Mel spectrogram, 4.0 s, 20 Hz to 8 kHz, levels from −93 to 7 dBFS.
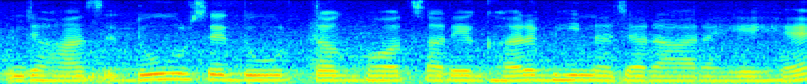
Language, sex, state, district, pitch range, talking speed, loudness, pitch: Hindi, female, Bihar, Darbhanga, 160-175 Hz, 205 wpm, -27 LUFS, 165 Hz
